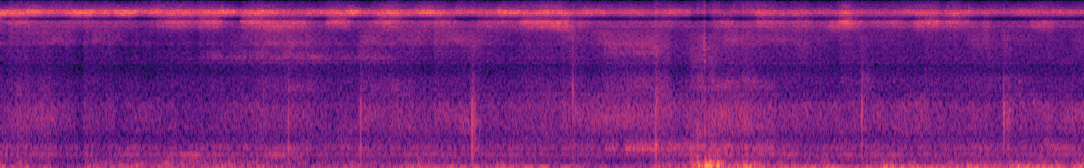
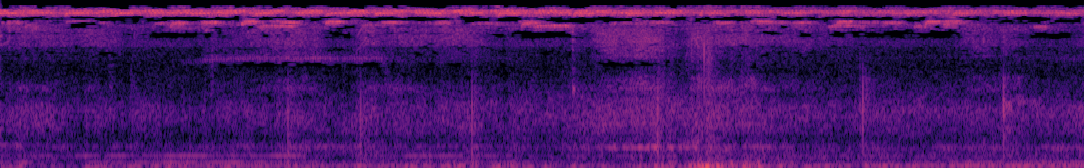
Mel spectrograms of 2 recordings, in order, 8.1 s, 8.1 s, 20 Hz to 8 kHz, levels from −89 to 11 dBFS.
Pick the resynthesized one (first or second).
first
